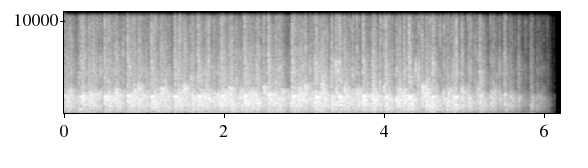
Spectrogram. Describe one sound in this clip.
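A small crowd applauds steadily indoors, then the applause fades out.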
